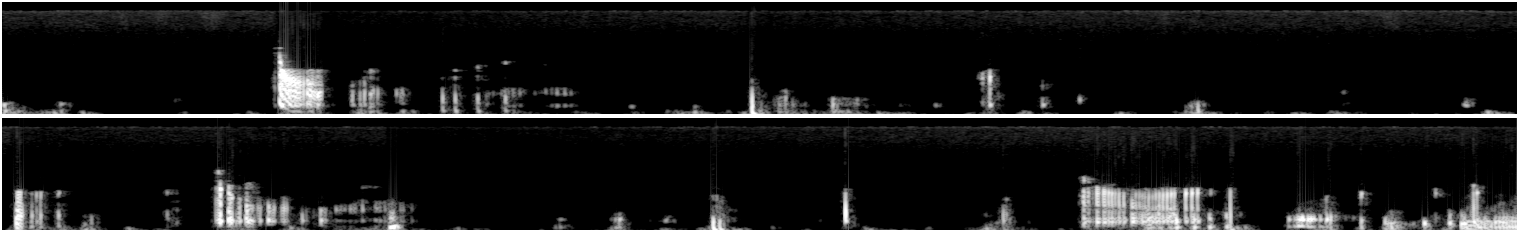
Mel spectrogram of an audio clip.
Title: stomach growling while singing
